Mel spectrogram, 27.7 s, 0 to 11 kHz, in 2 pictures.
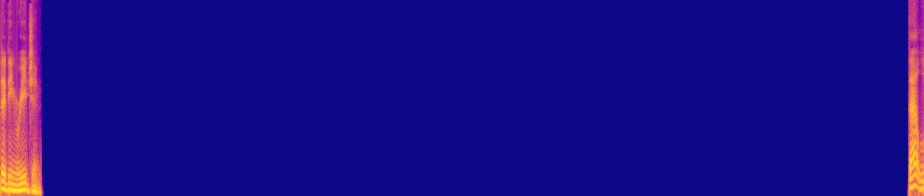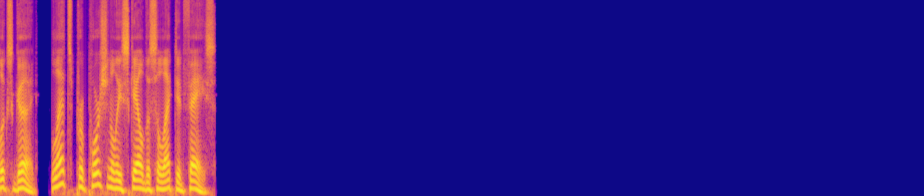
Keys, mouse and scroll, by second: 0.7 ctrl+z, 1.2 r, 12.3 middle click, 15.6 middle click, 17.8 s, 22.6 middle click, 25.0 middle click, 25.2 Tab, 26.0 middle click, 26.8 middle click.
